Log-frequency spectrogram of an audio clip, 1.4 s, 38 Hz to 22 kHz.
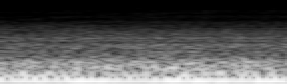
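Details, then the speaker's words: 2006–2011 Honda Civic Si FA5 after new wheel bearings, hubs, brakes and rotors, driving past 20 mph: an even, smooth road rumble with no hum or growl; the car rides smoother; the bearings sound healthy. "other than that car feels a lot better and smoother"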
